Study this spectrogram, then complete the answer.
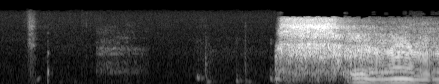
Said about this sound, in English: I have to blow my nose.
